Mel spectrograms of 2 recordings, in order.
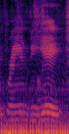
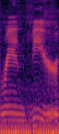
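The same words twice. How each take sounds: First: The name is said with a French-style pronunciation. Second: The name is said with an English-style pronunciation. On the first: The speaker calls it right. "It's a French word, but it's actually Ranvier" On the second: The speaker calls it wrong. "instead of Ranvier. Some people read it that way"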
